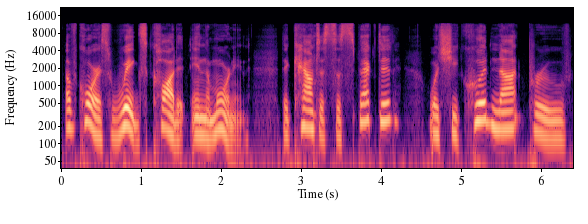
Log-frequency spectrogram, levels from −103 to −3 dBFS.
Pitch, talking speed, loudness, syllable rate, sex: 170 Hz, 150 wpm, -21 LUFS, 4.1 syllables/s, female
